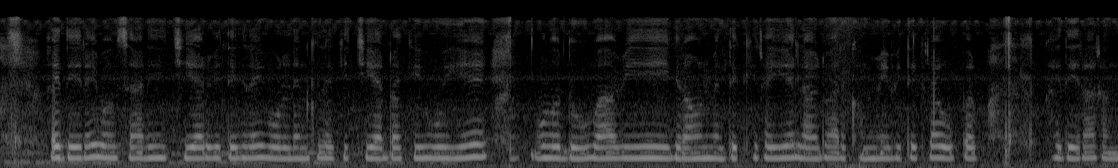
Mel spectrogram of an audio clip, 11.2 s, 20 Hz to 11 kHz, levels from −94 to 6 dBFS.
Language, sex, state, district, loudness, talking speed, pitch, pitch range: Hindi, female, Chhattisgarh, Bilaspur, -48 LUFS, 210 wpm, 220 Hz, 215-225 Hz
